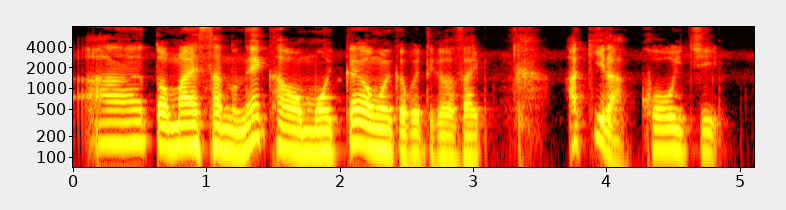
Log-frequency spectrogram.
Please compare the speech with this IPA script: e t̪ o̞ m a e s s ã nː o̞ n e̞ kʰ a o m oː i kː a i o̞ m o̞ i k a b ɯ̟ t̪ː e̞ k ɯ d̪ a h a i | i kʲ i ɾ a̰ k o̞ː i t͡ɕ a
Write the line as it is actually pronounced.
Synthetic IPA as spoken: a t̪ o̞ m a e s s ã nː o̞ n e̞ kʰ a o m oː i kː a i o̞ m o̞ i k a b ɯ̟ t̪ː e̞ k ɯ d̪ a s a i | a kʲ i ɾ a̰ kʰ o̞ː i t͡ɕ i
